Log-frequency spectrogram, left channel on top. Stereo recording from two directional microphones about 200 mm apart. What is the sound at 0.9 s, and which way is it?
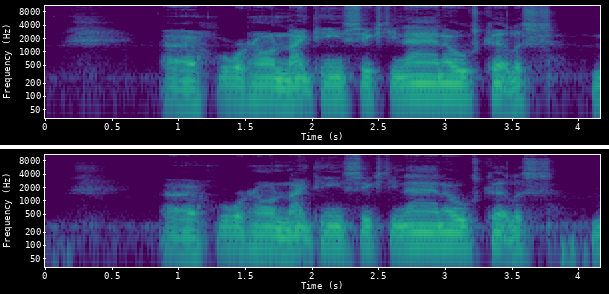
Speech, 5° right (ahead or behind).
